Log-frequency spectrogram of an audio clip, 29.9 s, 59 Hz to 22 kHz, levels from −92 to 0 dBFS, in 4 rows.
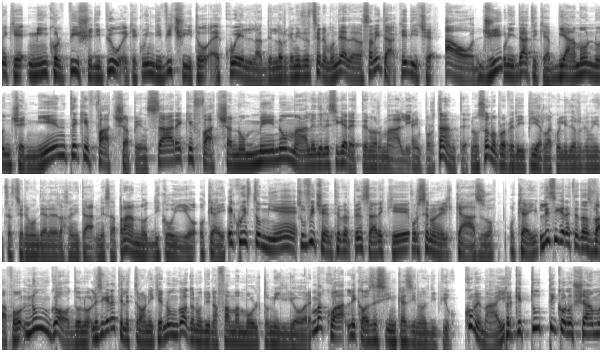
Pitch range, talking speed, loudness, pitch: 100-155 Hz, 195 wpm, -17 LUFS, 120 Hz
